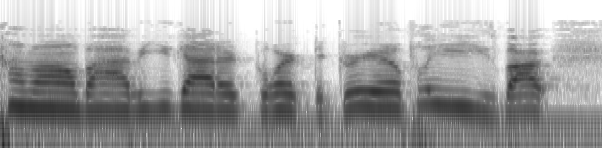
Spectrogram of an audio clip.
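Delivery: high, begging, pleading voice. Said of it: "like, begging them".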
